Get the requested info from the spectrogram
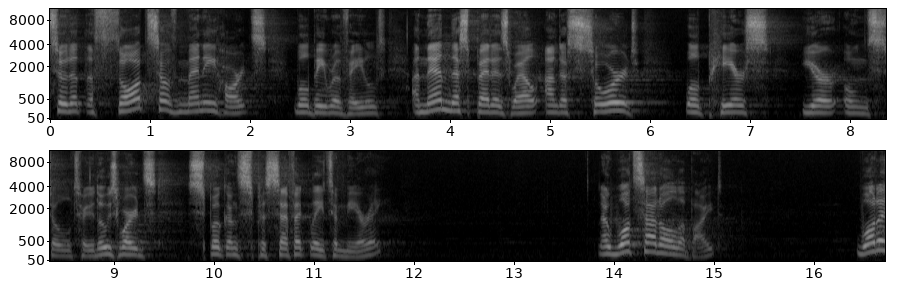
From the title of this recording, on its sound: Sunday 31st December 2023 morning service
